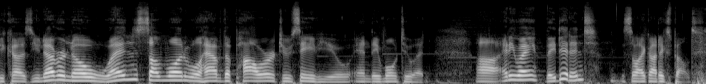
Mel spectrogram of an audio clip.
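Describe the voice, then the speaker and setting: A man talks at a fairly quick pace. His voice sits at a fairly high pitch. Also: lively intonation. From Chicago suburbs, US Midwest. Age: 30s. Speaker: streamer. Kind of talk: casual chat. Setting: live stream.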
